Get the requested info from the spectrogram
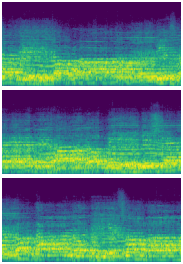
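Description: Mixed choir of older men and women singing a Ukrainian folk song in harmony, with accordion accompaniment.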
